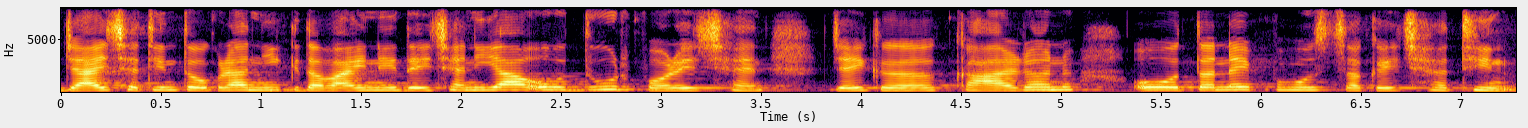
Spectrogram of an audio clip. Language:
Maithili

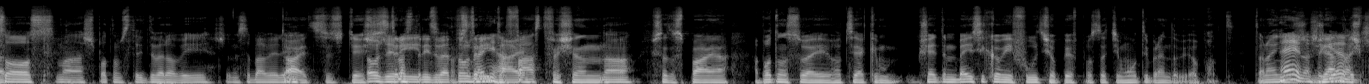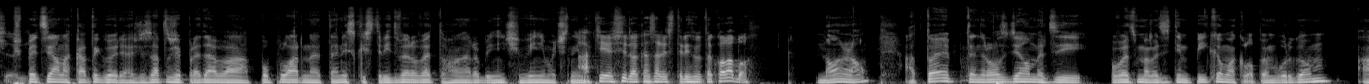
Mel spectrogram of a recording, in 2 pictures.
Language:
Slovak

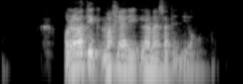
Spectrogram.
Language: Basque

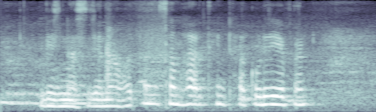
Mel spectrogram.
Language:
Maithili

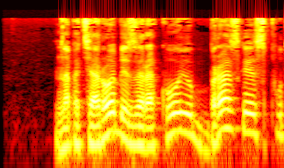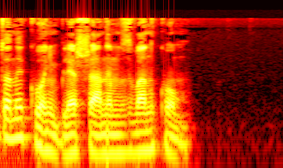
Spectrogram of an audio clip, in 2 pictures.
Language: Belarusian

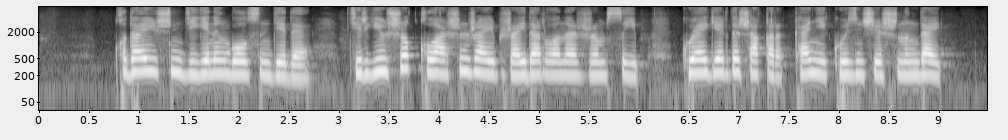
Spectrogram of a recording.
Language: Kazakh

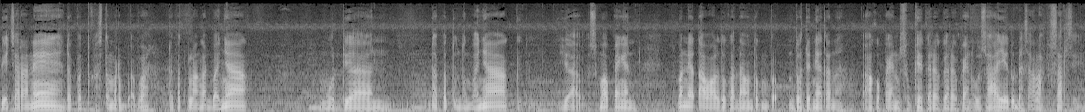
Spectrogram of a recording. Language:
Indonesian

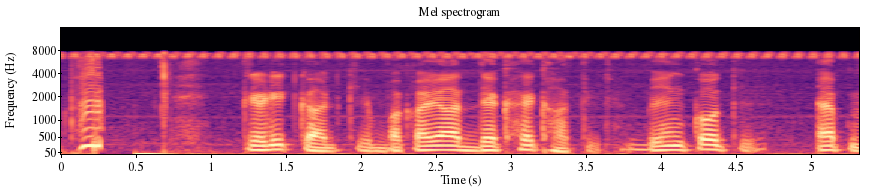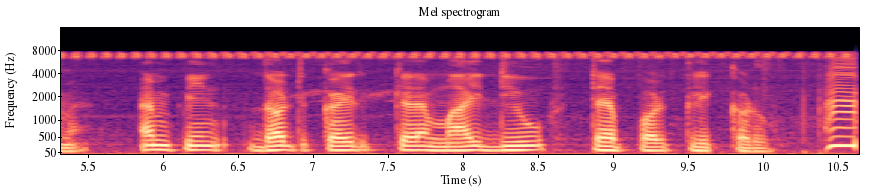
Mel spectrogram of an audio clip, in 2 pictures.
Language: Maithili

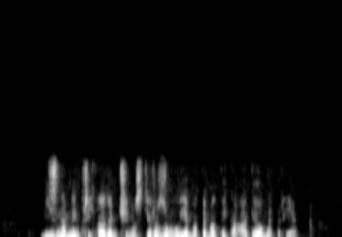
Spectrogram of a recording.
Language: Czech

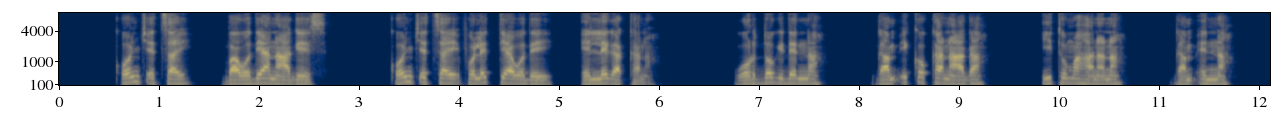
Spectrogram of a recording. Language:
Gofa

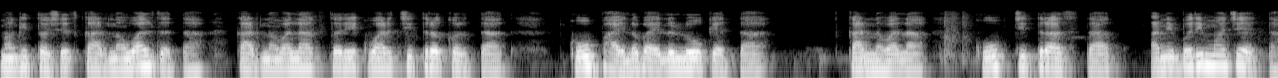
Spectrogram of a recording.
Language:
Konkani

